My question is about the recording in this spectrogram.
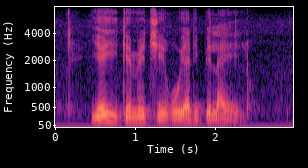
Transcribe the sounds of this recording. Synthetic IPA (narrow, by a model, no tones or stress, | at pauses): jeikʼemet͡ʃʼɪɣʊjadipʼɪlaɛːlɔ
